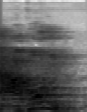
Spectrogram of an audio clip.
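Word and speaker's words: עון: En español se pronuncia abón, como esa mercancía que se vende, hermano, de pinturas para las damas, hermano.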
